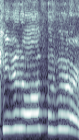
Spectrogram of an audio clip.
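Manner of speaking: very high, wavering, shaky attempt at menace. A player's character charges at a man to get him off her, shaky, trying to sound intimidating. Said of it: "trying to be intimidating, but it's like a shaky voice".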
